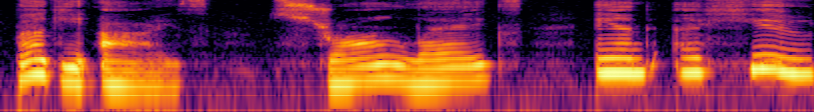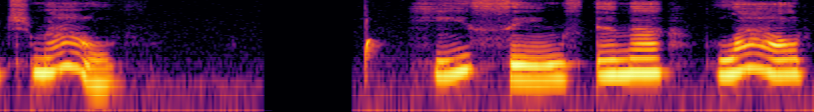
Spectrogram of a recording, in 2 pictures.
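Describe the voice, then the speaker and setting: Slow, expressive woman reading a storybook. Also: fairly low pitch, dry recording. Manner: deliberate, expressive. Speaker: children's story reader. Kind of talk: expressive picture book read-aloud.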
